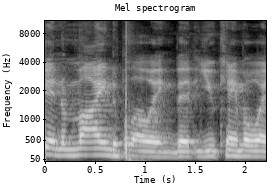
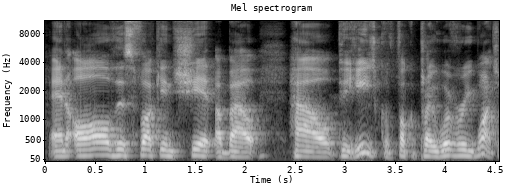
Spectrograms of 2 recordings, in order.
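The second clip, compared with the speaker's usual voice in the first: normal talking voice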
